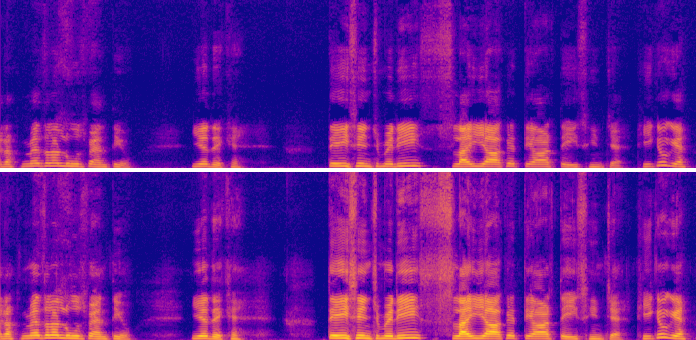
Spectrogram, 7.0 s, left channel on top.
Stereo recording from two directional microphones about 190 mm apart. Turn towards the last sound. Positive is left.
turn(degrees=-40)  # may be behind; listen again after turning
